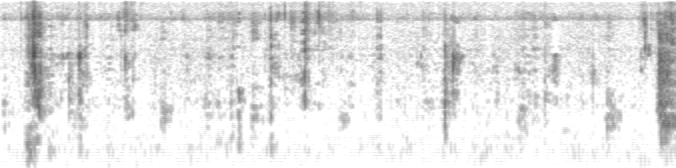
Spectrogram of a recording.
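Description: Faint chewing of a soft beef taco with lettuce, tomato and cheese: scattered quiet mouth clicks, a slightly louder one just after the start and another near the end.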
